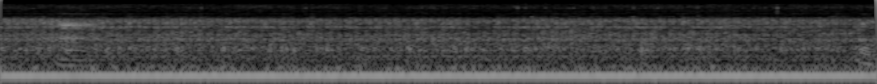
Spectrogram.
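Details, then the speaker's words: Washing machine that previously spun only one direction, after repair; wash motor tested turning right and left, steady smooth low hum with no grinding or stalling. Normal wash motor run in both directions. "Ini putar kiri ya, bukan kanan, karena di HP terlihat putar ke kanan tapi dia putarnya ke kiri."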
